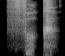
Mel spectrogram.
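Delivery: whispered curse under the breath; a detective cursing to himself after the call, whispered; soft curse. A narrator's reading. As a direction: breathe the swear word to himself. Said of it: "he said softly to himself".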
